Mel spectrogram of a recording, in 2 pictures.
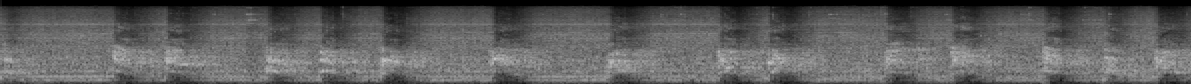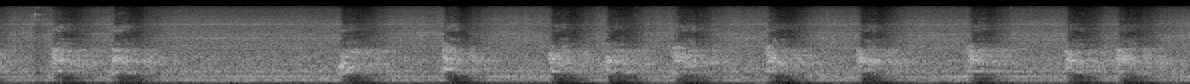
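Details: Mauka, a pet dog, barking at a vacuum cleaner running in a family room: rapid repeated barks, several a second in bursts, over the loud continuous roar of the vacuum.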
